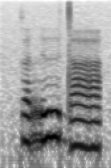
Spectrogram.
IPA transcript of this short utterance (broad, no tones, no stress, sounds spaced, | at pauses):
k ɐ r ɨː d a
